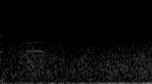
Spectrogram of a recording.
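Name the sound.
sea waves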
